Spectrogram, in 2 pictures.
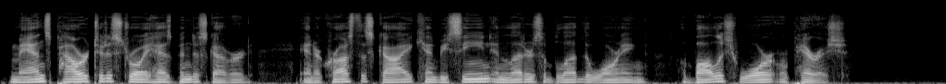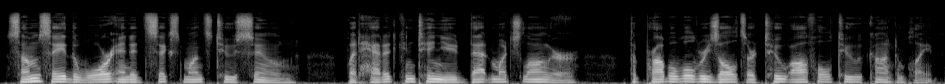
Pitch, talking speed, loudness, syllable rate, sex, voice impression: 110 Hz, 150 wpm, -20 LUFS, 4.5 syllables/s, male, very masculine, very adult-like, thick, slightly muffled, cool, slightly intellectual, calm, slightly mature, elegant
